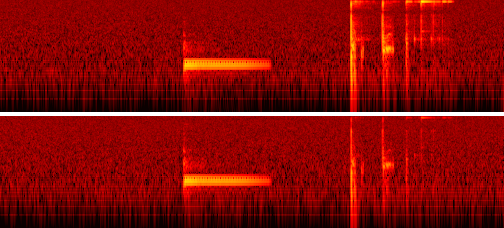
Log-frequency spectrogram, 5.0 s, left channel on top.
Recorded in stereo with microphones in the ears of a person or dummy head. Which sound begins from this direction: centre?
A ringtone, at 1.8 s.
